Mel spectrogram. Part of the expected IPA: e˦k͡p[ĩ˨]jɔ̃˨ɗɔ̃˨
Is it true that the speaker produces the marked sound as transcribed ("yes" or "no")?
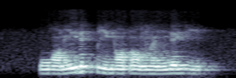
no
